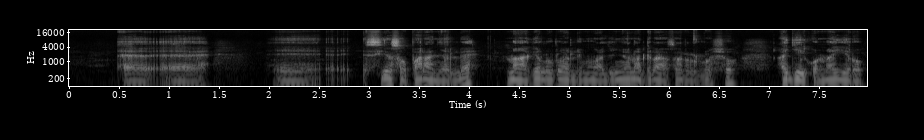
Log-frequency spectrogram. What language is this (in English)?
Masai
